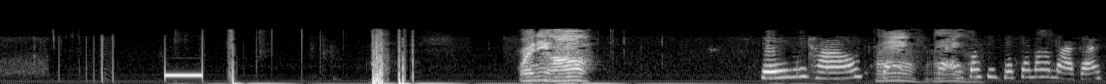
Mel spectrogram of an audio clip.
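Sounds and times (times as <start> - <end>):
telephone call tone: 1.7 - 2.0
speech: 5.2 - 6.0, 7.6 - 11.0.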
